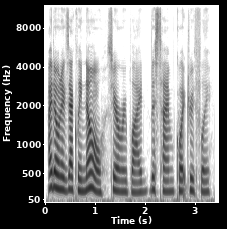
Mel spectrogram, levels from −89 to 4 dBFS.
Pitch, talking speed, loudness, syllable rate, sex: 200 Hz, 175 wpm, -18 LUFS, 5.4 syllables/s, female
